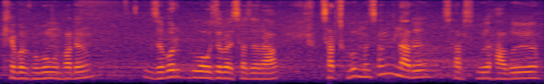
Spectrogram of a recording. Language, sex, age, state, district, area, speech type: Bodo, male, 18-30, Assam, Chirang, urban, spontaneous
